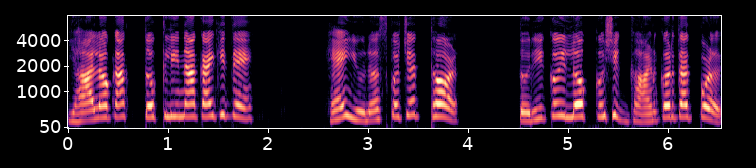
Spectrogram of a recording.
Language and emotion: Goan Konkani, angry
